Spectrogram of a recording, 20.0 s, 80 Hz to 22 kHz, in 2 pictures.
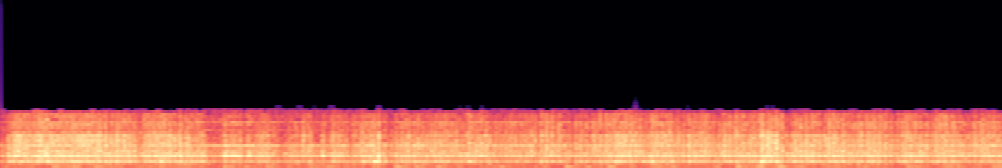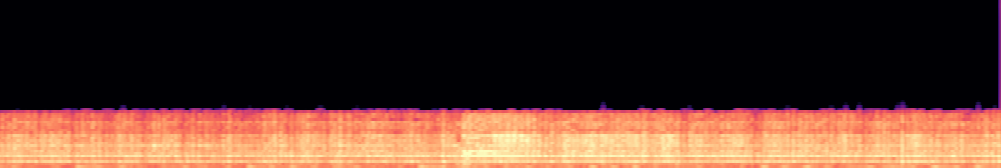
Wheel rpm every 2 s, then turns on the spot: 160, 160, 160, 160, 170, 160, 160, 160, 160, 160.
none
